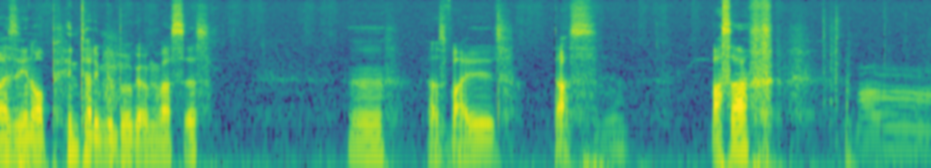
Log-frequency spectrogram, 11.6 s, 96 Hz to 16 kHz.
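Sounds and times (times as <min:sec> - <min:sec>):
speech: 0:00.0 - 0:02.7, 0:04.4 - 0:07.6, 0:08.9 - 0:09.8
steady noise: 0:00.0 - 0:11.6
cow mooing in a video game: 0:10.6 - 0:11.6.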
